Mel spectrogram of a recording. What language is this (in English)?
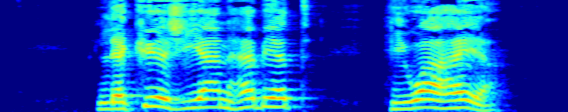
Central Kurdish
